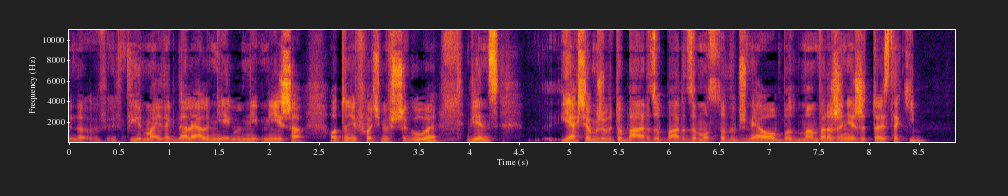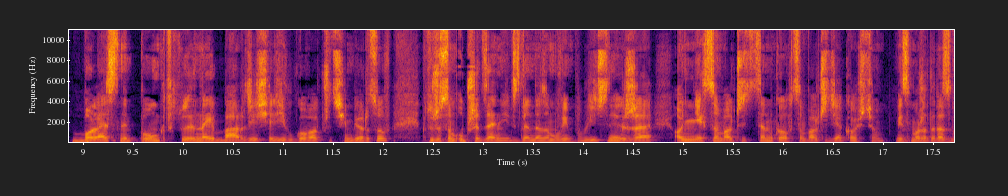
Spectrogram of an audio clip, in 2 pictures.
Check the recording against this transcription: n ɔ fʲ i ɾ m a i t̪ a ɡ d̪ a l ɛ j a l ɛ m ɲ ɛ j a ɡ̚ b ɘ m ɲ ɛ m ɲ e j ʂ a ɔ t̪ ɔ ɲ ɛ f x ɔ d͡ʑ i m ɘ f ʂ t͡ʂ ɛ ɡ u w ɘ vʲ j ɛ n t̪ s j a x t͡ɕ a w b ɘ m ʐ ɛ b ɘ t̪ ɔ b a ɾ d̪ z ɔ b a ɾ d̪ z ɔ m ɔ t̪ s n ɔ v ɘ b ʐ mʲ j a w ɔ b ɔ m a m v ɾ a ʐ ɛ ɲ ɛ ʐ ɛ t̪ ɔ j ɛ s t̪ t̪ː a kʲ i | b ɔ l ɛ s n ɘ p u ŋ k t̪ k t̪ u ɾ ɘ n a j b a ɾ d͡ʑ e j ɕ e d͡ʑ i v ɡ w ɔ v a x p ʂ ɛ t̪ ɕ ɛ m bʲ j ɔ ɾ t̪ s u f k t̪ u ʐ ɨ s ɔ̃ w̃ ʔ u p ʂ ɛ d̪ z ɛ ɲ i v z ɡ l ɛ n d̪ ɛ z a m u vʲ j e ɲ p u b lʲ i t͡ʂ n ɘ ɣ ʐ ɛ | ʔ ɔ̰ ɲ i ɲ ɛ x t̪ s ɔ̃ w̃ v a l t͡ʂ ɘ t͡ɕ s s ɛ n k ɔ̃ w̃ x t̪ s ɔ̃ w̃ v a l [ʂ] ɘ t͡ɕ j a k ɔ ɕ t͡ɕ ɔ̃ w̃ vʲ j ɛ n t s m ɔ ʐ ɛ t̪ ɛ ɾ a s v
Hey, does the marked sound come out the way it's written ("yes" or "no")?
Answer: no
